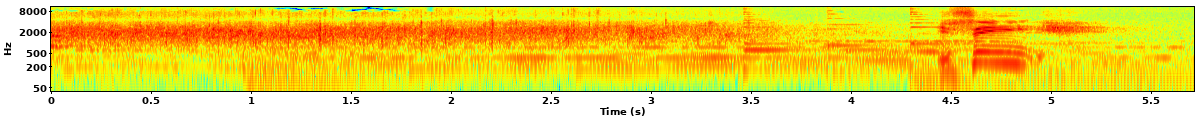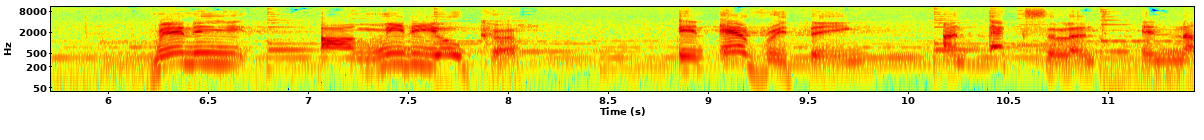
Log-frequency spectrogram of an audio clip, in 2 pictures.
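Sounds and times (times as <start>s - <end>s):
congregation clapping hands: 0.0s - 4.3s
sustained organ-like musical tones: 0.0s - 11.4s
speech: 4.4s - 5.2s, 6.2s - 8.2s, 8.8s - 11.4s.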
